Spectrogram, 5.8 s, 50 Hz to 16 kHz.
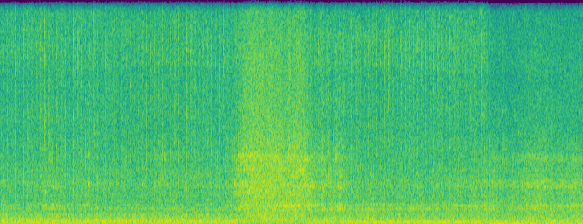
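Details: Abandoned 1960 Nash Metropolitan restarted after first revival, running really well; steady idle with a brief rev blip and loud fan whoosh over it, engine smooth and even.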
